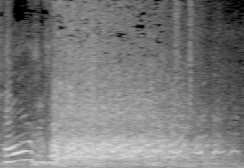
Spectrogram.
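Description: A woman's brief voiced exclamation, then a long breathy, hissing snicker, stifled behind her hand and face mask.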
